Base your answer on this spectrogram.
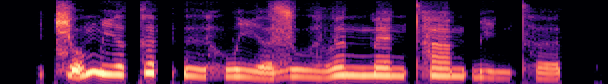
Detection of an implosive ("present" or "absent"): present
